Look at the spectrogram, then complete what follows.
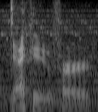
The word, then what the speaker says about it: Deku: Because I think I said Deku or Deku for most of my life. But I guess Deku is right, which I guess makes sense.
